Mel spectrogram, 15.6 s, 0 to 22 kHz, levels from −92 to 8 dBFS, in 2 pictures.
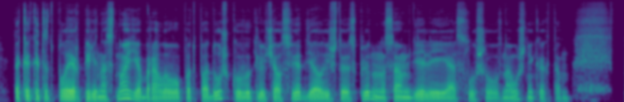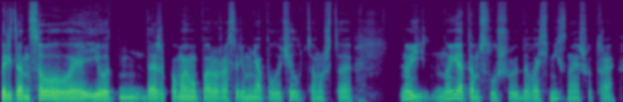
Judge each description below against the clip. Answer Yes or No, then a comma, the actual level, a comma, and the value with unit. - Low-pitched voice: Yes, low, 105 Hz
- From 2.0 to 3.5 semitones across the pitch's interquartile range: Yes, narrow, 2.5 semitones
